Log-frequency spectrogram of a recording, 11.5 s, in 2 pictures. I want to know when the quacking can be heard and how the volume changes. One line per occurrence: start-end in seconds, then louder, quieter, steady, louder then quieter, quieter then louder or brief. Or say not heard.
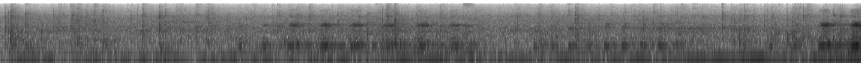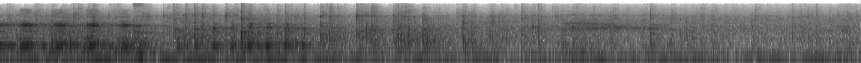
1.6-7.8 quieter then louder.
